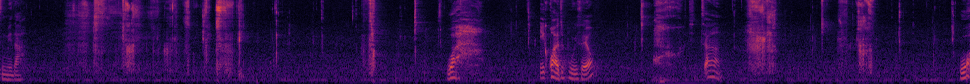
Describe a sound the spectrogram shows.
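A young woman slurps and chews juicy fruit noisily.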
